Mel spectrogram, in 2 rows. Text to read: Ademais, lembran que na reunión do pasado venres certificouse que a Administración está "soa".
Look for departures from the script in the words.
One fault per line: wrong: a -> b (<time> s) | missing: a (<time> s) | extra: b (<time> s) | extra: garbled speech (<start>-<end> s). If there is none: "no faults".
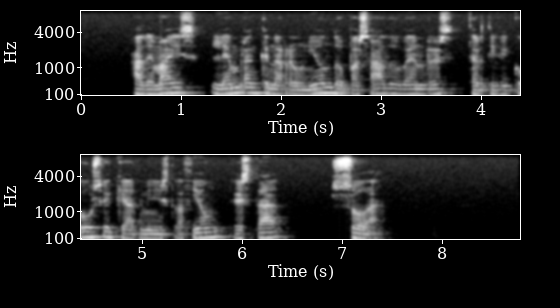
no faults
